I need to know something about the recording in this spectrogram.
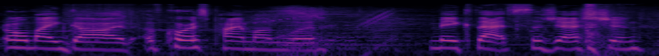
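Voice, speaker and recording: A woman's voice: fairly high pitch, fairly even intonation, a little slow, soft background music. A woman streaming a game with casual, gushing, reactive commentary.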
